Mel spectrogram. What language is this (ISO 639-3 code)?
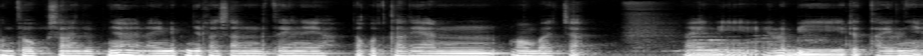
ind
